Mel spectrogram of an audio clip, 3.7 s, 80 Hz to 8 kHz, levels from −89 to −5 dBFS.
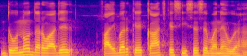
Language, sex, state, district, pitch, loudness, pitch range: Hindi, male, Jharkhand, Garhwa, 125 Hz, -16 LUFS, 120-135 Hz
